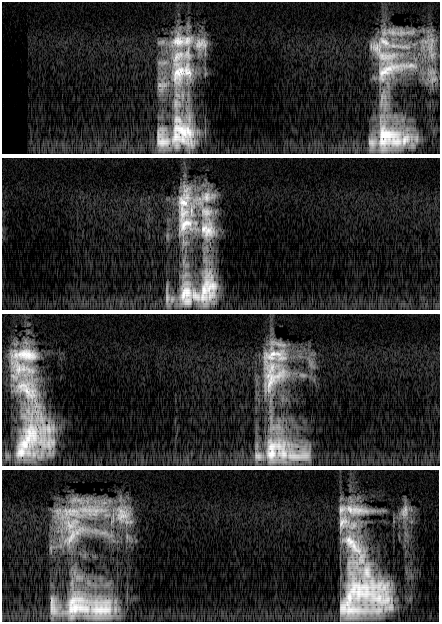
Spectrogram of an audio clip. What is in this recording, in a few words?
fricatives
